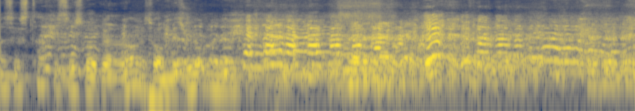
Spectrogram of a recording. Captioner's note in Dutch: gelach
